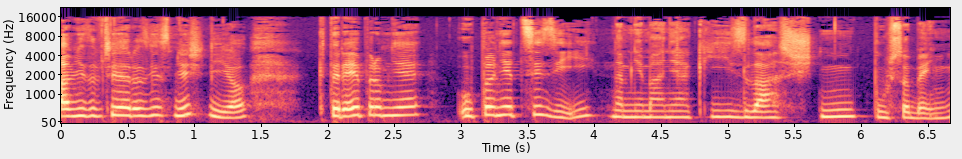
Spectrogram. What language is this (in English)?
Czech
